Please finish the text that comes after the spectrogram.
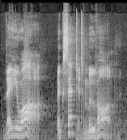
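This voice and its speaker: Introverted former Air Force man, earnest and self-doubting, as a man reads him. He sounds close to the narrator's own voice, with widely varied pitch. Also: huge pitch swings, unhurried. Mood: animated.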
